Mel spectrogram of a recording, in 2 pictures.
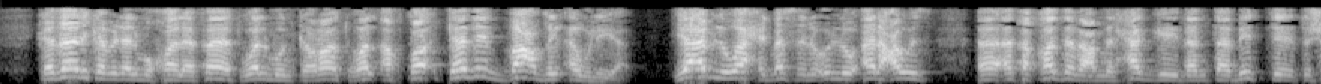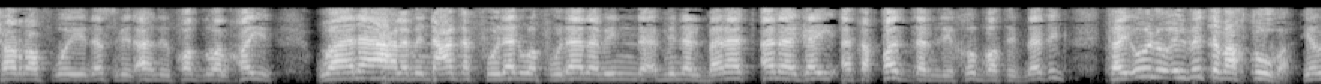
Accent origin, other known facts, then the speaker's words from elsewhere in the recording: Egypt; إحنا عندنا في مصر أكثر من 9 مليون امرأة مطلقة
